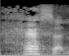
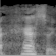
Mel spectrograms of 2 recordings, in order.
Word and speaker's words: Hesed: 这个都是 hesed love，哈瑟德的爱。我哋试下读好唔好啊？Hesed 咧，咁个 Hesed 嗰个字咧，系用个喉咙啊，嗰啲你听嗰啲犹太人讲嘢喉咙发音出嚟嘅 Hesed，得唔得啊？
